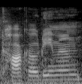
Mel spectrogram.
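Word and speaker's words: Cacodemon: Now, actually, that could be pronounced Kako Demon, but that sounds really disgusting.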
